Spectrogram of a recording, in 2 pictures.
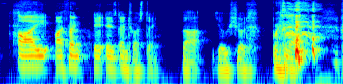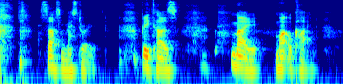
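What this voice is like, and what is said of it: Not very good Michael Caine impression. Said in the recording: “I that isn't a very good Michael Caine. I can do a better Michael Caine.”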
